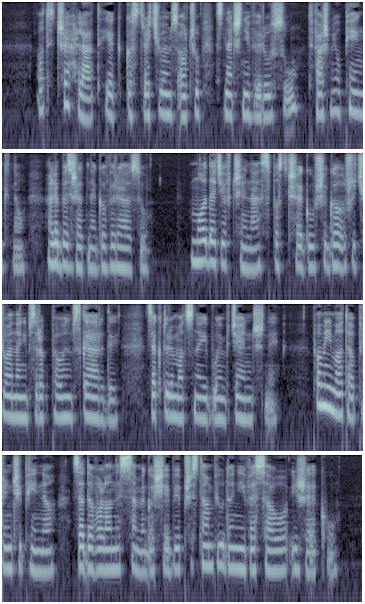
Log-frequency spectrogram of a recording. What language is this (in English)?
Polish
